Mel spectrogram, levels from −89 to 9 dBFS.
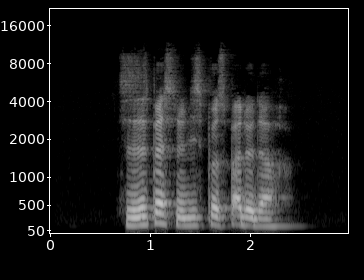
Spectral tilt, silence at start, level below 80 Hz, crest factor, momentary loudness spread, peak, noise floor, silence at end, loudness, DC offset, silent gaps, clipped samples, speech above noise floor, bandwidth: -5 dB/octave; 0.7 s; -78 dBFS; 18 dB; 9 LU; -8 dBFS; -75 dBFS; 0.6 s; -24 LUFS; under 0.1%; none; under 0.1%; 52 dB; 11 kHz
